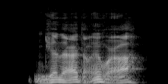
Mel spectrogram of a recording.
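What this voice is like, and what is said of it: Quiet, hushed voice. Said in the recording (Chinese): “小声的说道”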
